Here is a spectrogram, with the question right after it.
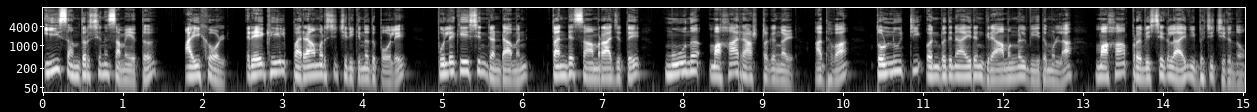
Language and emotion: Malayalam, neutral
